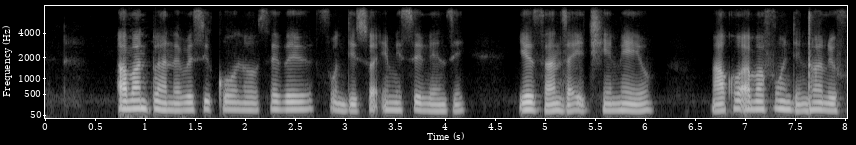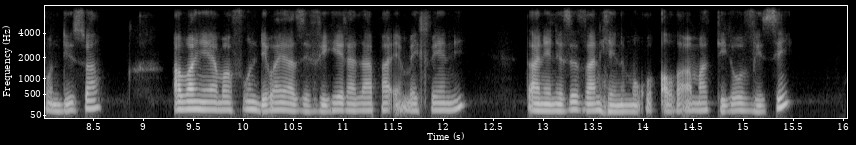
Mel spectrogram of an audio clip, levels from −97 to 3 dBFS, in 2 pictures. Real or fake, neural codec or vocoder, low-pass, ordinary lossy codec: fake; codec, 24 kHz, 0.9 kbps, WavTokenizer, small release; 7.2 kHz; Opus, 24 kbps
